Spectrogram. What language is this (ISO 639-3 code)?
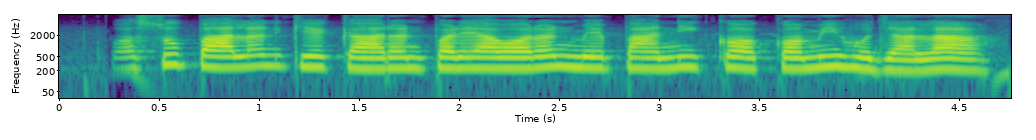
bho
